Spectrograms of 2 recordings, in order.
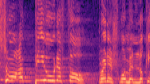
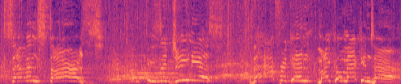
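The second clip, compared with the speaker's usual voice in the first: slow, grandly proclaimed praise; hammed-up headline, every word stretched out; mock rave review; 3 semitones higher, slower than usual. Reads out his bought rave review.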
